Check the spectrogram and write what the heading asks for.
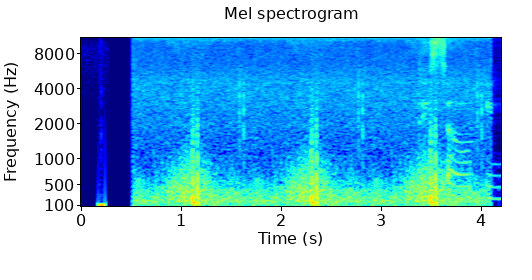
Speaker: This is the Early Diastolic Murmur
